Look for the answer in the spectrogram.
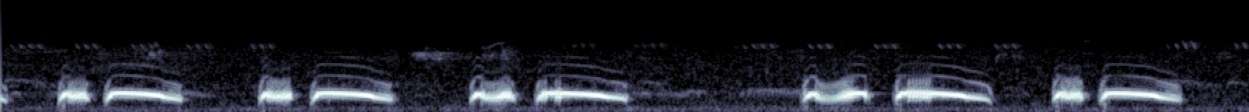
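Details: Repeated low two-part coos of a spotted dove, short note plus longer drooping hoot, about six phrases roughly a second apart with one longer pause midway.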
